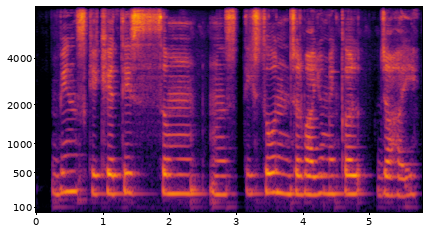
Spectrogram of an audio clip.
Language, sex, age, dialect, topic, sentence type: Magahi, female, 41-45, Central/Standard, agriculture, statement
